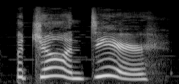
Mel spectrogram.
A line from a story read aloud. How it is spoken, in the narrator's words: I cried in desperation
